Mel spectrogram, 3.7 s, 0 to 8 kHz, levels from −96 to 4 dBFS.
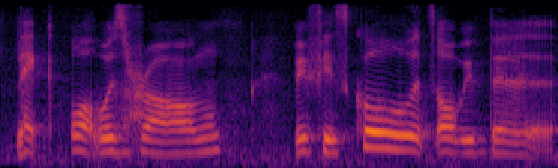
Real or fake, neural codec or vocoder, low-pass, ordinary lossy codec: fake; codec, 16 kHz, 0.8 kbps, ZipCodec; 7.2 kHz; none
